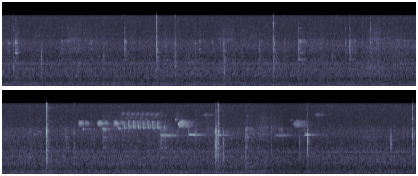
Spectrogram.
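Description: Spoke wrench turning the metal spoke nipples of a bicycle wheel as the spokes are tightened: scattered sharp ticks and clicks at irregular intervals, a louder one about nine seconds in.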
